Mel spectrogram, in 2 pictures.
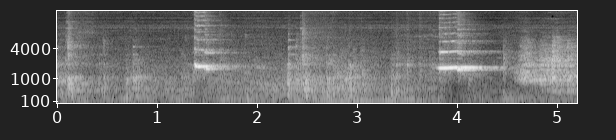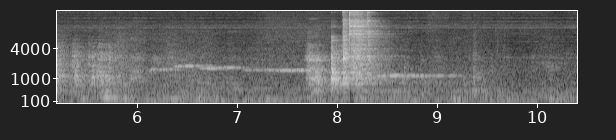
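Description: Steel plates and tooling being set down and shifted on a hydraulic press bed: sharp metal clanks that ring briefly, the three loudest about one and a half, four and eight seconds in, with a scrape of metal sliding on metal between them.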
